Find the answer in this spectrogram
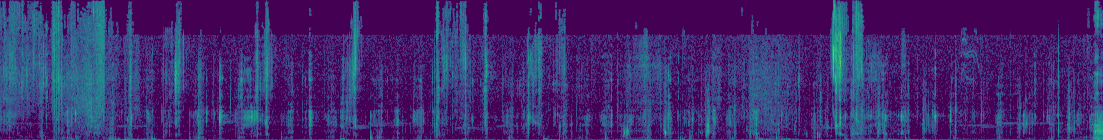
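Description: A person biting into and chewing a McDonald's crispy fried chicken sandwich close to the microphone: a run of soft crunches and wet mouth clicks.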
